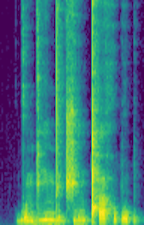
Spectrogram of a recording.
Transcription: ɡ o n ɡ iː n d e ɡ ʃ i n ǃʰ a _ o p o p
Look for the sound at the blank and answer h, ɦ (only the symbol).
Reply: h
